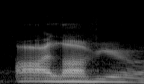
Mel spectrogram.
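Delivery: low, gravelly mutter forced through clenched teeth. Father imitating his child told to hug his brother: mimicking gritted-teeth 'I love you'. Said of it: "it is through gritted teeth".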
